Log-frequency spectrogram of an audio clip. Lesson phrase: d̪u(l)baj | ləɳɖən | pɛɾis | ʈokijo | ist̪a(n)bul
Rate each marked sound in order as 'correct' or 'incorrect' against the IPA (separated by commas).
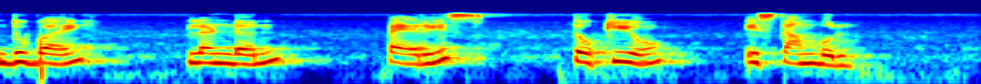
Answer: incorrect, incorrect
